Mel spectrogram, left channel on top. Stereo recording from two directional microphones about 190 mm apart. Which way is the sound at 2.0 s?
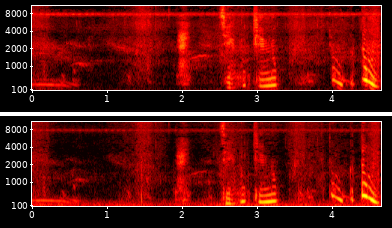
Centre (ahead or behind).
